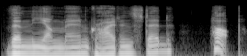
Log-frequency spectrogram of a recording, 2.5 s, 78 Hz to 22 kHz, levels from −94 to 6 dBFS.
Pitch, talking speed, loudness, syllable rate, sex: 105 Hz, 170 wpm, -20 LUFS, 4.1 syllables/s, male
